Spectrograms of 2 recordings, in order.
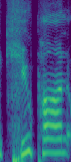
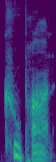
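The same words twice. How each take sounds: First: Coupon said KYOO-pon; KYOO-pon pronunciation. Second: Coupon said KOO-pon; KOO-pon pronunciation. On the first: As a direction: say coupon with a "kyoo" first syllable. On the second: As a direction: say coupon with a plain "koo" first syllable. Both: Shown as a demonstration. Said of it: "do you say coupon or coupon".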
